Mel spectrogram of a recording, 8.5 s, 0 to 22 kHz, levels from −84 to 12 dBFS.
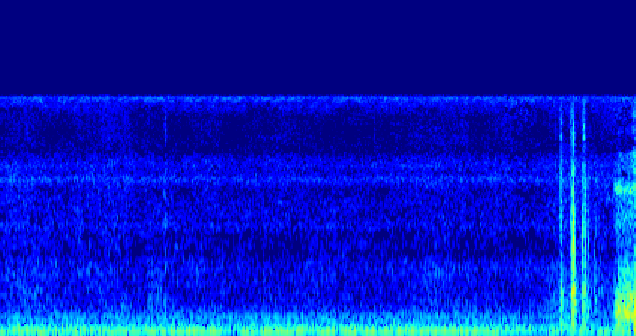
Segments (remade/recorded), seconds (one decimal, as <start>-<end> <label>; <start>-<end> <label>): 0.0-0.5 remade; 0.5-8.5 recorded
